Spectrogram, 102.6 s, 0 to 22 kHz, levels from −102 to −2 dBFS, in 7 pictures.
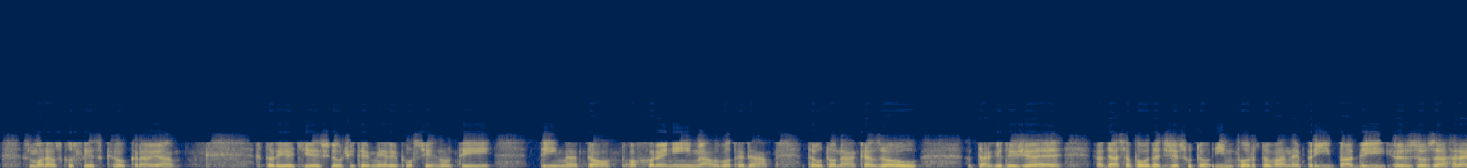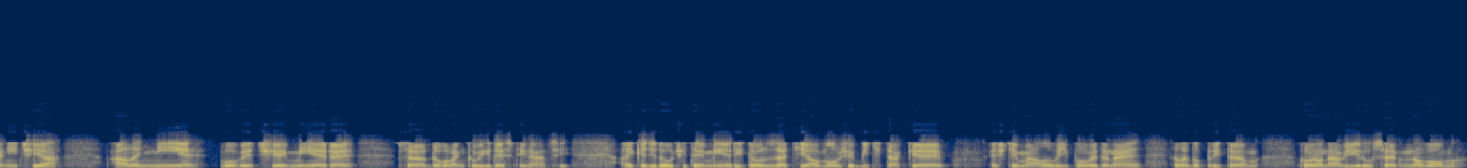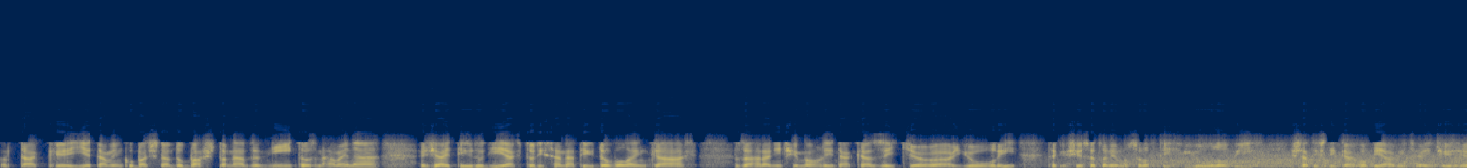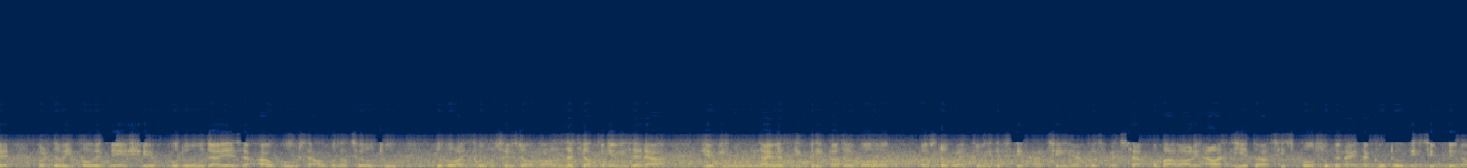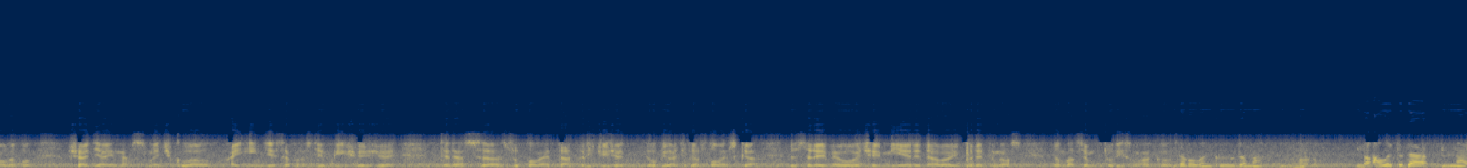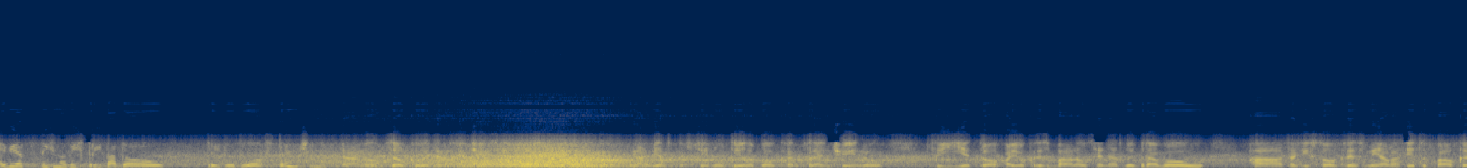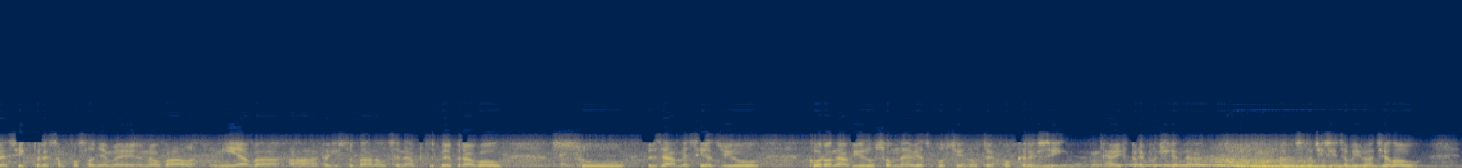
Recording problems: phone-call audio; poor line; nothing above 3.5 kHz
traffic noise; loud; from 40 s on; 1 dB below the speech

